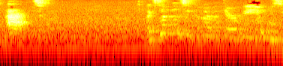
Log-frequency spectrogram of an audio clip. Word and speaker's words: ACT: So today I'm going to be giving a talk on acceptance and commitment therapy, which is abbreviated ACT and pronounced ACT.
